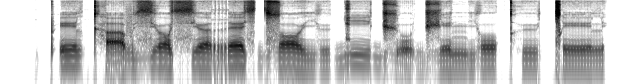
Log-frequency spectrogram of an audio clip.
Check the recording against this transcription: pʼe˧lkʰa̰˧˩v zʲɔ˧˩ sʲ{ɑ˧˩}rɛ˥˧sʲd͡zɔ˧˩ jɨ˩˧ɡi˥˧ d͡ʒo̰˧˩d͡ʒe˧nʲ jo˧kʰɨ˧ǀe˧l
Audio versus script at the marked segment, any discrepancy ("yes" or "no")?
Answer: yes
